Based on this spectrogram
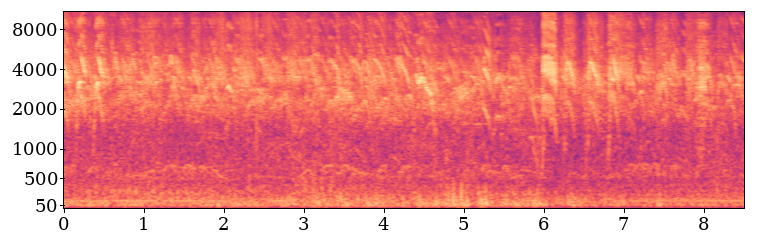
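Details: Rose-ringed parakeets, a sound meant to stimulate other parakeets to sing and mate: a dense flock of harsh, shrill screeches overlapping continuously, with a few louder sharp squawks near the sixth second.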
